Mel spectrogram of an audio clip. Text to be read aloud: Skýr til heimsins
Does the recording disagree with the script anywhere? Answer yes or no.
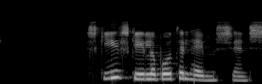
yes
